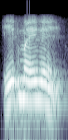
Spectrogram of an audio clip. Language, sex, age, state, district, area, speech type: Hindi, male, 60+, Uttar Pradesh, Mau, rural, conversation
